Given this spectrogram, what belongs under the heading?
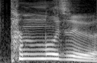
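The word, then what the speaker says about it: תַּמּוּז: 이름은 뭐냐면요 담 무수 우리 개역 성경에는 단부 쓰라고 하고 원래 히브리 씩 발음으로 하면 탑 무 즈음 라고 합니다 탄 무주 자 한번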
